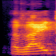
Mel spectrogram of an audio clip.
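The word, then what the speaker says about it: write: window खिड़की would लकड़ी राइट लिखना राइट है बच्चों इसमें डब्ल्यू साइलेंट है हमारा ठीक है याद रखना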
